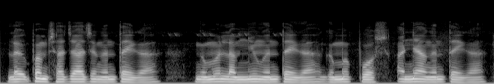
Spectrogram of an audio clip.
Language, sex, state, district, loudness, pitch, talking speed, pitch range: Wancho, male, Arunachal Pradesh, Longding, -16 LUFS, 115 Hz, 180 wpm, 115-120 Hz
